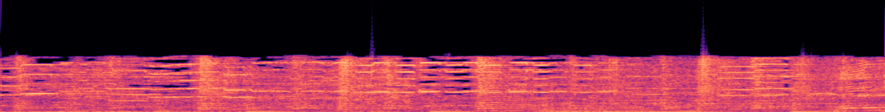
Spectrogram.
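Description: Live Mexican brass band (banda) playing an instrumental passage: held wind-instrument lines over a pulsing bass, with no singing.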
